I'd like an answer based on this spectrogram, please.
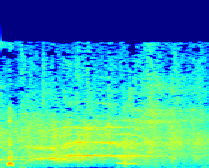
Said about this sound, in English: He thanked me, and I just want to thank, first and foremost, celebrate and honor this set man of God. I know he doesn't like honor and everything, but give him more clap offering.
